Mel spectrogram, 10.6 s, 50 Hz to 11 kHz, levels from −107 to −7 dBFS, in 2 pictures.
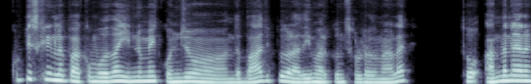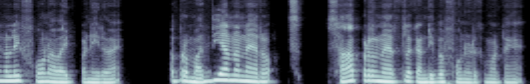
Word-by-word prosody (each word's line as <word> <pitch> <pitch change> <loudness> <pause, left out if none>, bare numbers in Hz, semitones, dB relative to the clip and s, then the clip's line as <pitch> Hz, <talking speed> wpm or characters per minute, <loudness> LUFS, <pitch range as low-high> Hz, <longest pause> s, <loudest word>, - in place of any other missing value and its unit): குட்டி 225 +5 -2
ஸ்கிரீன்ல 230 -6 +1
பார்க்கும்போது 165 -1 +1
தான் 185 -1 +4
இன்னுமே 180 +2 +2
கொஞ்சம் 155 0 +2 0.2
அந்த 130 0 -3
பாதிப்புகள் 175 -1 0
அதிகமா 145 +1 +2
இருக்குன்னு 145 +1 -5
சொல்றதனால, 135 +1 -1 0.7
சோ, - - 0 0.2
அந்த 180 +5 +3
நேரங்கள்லையும் 190 -1 +2
ஃபோன 160 -1 0
அவாய்ட் 140 0 -1
பண்ணிருவேன். 130 0 -2 0.5
அப்புறம் 170 -3 +1
மத்தியான 205 +6 +3
நேரம் 160 -2 0 0.2
ச் - - -15 0.4
சாப்பிடுற 195 +4 0
நேரத்தில 160 +2 0
கண்டிப்பா 140 +1 +1
ஃபோன 130 -2 -3
எடுக்க 130 +2 -8
மாட்டேங்க. 130 -1 -6
160 Hz, 155 wpm, -23 LUFS, 140-185 Hz, 0.7 s, தான்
